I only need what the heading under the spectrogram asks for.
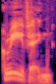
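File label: "grieving", British English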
